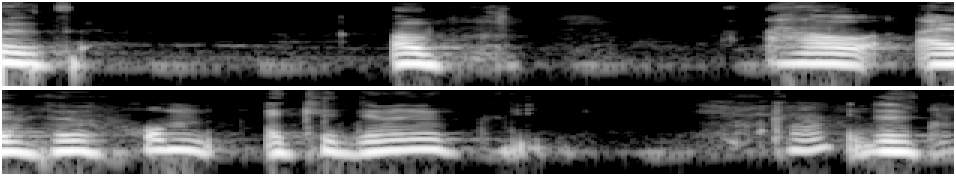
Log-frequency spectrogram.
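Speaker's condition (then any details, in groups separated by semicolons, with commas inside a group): Spastic cerebral palsy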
